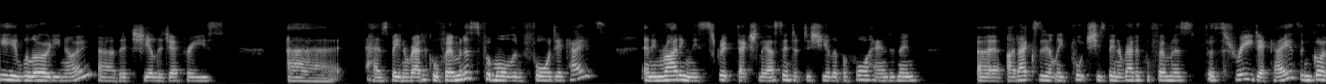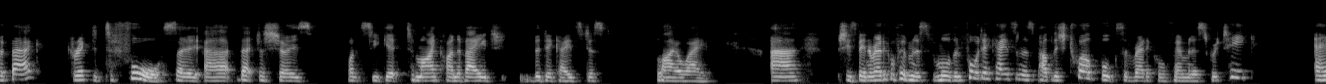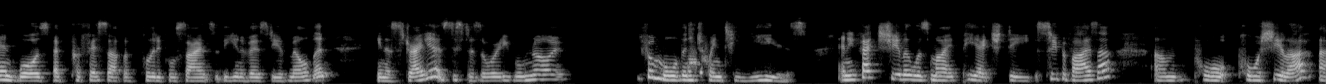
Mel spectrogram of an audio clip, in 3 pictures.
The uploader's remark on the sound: A live webinar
